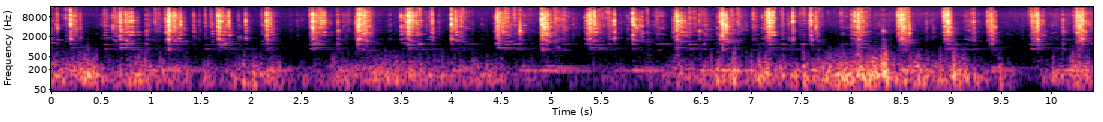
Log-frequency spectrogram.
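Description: Bamboo zithers give a deep, humming drone.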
